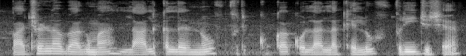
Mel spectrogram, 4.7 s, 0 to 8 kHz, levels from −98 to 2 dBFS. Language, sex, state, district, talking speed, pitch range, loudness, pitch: Gujarati, male, Gujarat, Navsari, 130 wpm, 110-130 Hz, -15 LUFS, 120 Hz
